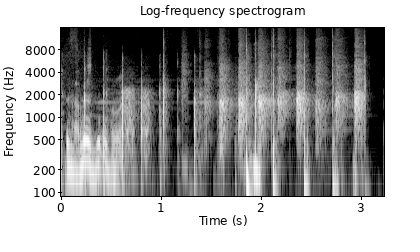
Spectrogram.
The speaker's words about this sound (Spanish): Aquí, aquí, los aplausos.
